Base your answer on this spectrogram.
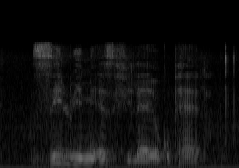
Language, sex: Xhosa, male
